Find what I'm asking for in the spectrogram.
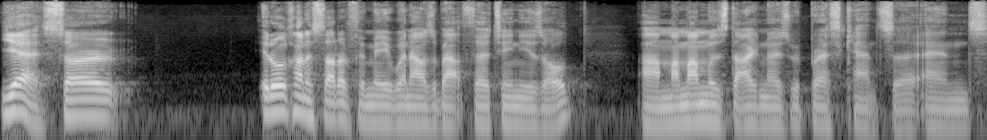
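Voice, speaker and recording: On a very clean recording with a silent background, a man with an Australian accent speaks at a very deep, low pitch. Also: ordinary pitch variation, moderate pace. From Australia, Sydney inner west. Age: 20s. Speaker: mental health storyteller. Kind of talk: interview.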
